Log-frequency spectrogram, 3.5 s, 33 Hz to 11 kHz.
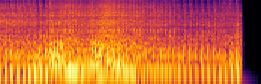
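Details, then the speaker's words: Rebuilt single-cylinder four-stroke (DRZ 400 type) with about 30,000 km, rebuilt after a broken valve guide dropped metal into the combustion chamber: even thumping rising with a light throttle blip, faint top-end clatter; normal running. "as you can hear still some engine noise but for 30,000 kilm that's completely okay"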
